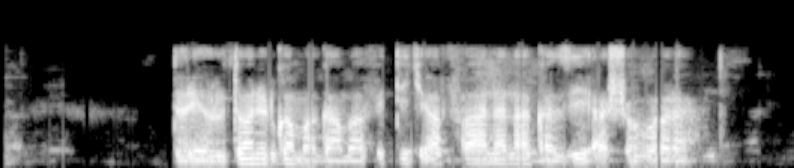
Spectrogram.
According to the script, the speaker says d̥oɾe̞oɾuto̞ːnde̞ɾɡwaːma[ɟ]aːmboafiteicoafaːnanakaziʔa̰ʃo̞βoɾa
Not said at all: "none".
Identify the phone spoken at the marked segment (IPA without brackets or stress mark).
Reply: ɡ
